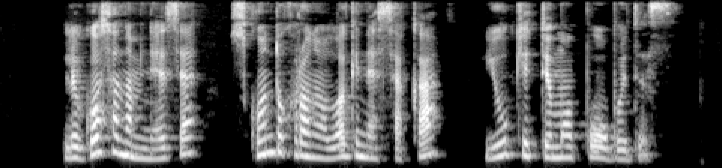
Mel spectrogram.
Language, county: Lithuanian, Panevėžys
